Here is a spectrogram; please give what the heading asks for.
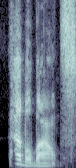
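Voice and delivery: put-on British accent. Speaker repeats the other speaker's phrase after saying it needs a British accent; put-on British accent. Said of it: "you have to say that with a British accent though".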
